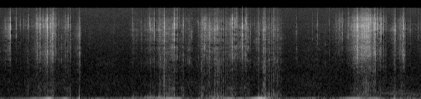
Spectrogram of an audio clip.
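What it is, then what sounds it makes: Bar soap being scraped. A solid yellow bar of soap is held in the hand and scraped and carved into curled shavings with a small metal blade, and the crumbly flakes pile up. Dry, crinkly scraping swells in several bursts, with bright crackle over a low rumble and a few sharp clicks in between.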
